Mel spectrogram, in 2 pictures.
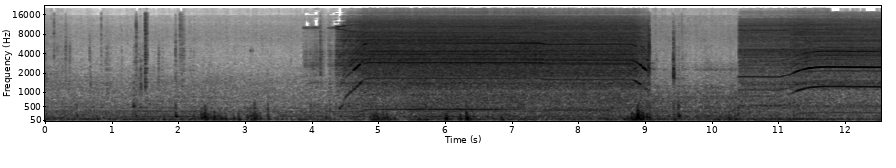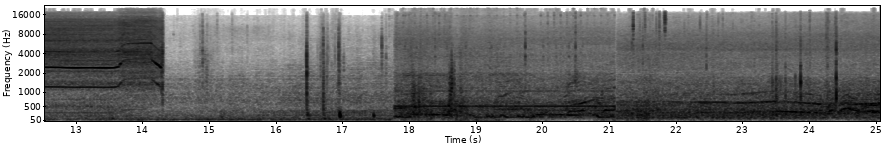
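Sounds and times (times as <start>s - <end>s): cordless drill motor whining: 3.9s - 9.2s, 10.4s - 14.4s.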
